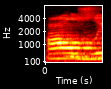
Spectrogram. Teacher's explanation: ujungnya panjang, disebut mad arid disukun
